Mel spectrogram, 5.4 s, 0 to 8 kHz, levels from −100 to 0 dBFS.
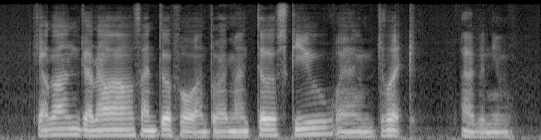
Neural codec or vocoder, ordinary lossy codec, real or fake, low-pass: codec, 16 kHz, 1 kbps, FunCodec, trained on Chinese and English, 50 frames a second; none; fake; 7.2 kHz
